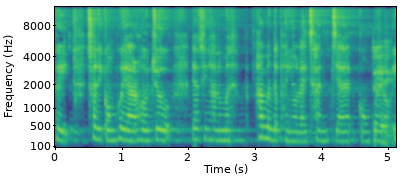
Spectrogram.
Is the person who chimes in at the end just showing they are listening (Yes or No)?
No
